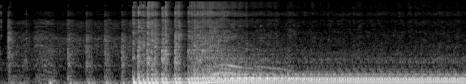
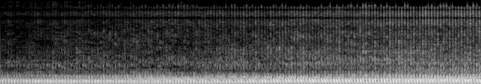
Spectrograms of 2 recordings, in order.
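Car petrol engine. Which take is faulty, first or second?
second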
